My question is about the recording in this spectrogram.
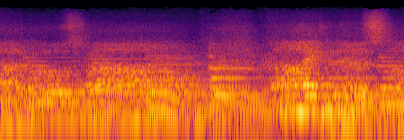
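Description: Large men's chorus singing slow, sustained chords in a hall, with a short sibilant consonant near the end.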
